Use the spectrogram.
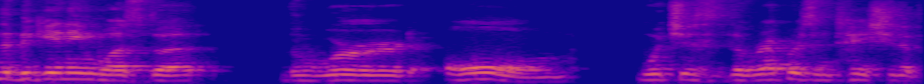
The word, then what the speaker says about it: Om: the U is like a V and it's pronounced ohm or so it's a Trinity in itself and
